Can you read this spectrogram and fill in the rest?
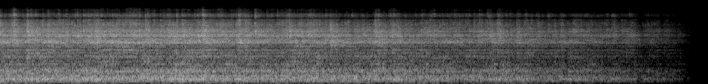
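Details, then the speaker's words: Mr. Heater Big Maxx garage heater under a year old: the fan roars up with a fast, fairly even rattle of about three per second from inside the blower motor, not the cage, then winds down; the blower motor has broken internally. "okay so it is the fan motor this is not touching the cage anywhere it's down in the motor there"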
